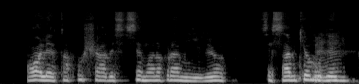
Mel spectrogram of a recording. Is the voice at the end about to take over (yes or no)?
no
